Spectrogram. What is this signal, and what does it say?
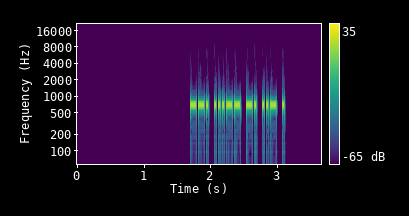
Morse code, heard as a keyed tone, about 40 wpm, 700 Hz. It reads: G3NUE
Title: DXCC-100 Call Signs - 5 Characters - Repeated 3x - 40wpm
